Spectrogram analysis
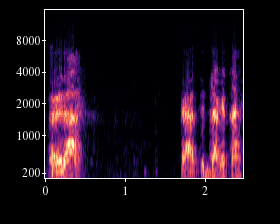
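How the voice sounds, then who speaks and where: A man's voice: mid-range voice, moderate pace, sharp tone, faint music behind. A man with a Filipino accent acting a jealous, taunting suitor who turns menacing in a radio drama. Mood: smug. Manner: teasing, taunting, theatrical. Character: jealous, cocky, menacing male suitor turned violent rival.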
